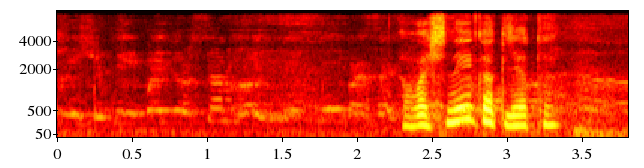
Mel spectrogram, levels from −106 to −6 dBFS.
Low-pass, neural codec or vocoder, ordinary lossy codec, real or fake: 7.2 kHz; codec, 16 kHz in and 24 kHz out, 2.2 kbps, FireRedTTS-2 codec; none; fake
